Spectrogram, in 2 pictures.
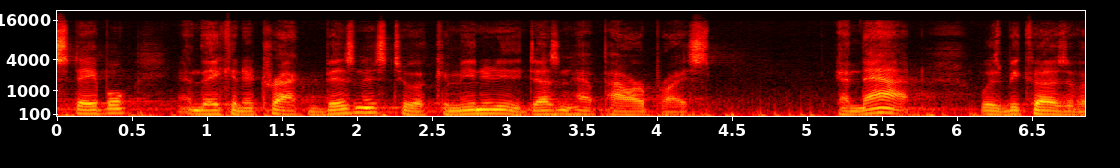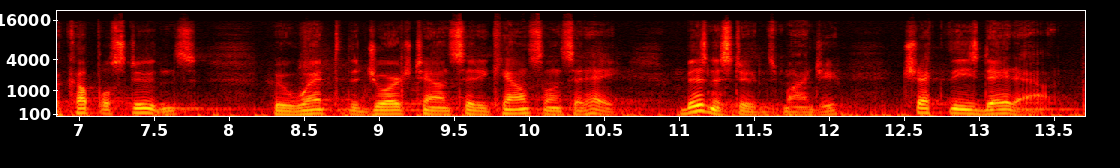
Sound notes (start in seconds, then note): none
